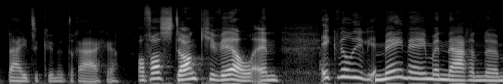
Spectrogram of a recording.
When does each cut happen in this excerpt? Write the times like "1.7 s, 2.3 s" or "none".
1.7 s, 3.2 s, 3.8 s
